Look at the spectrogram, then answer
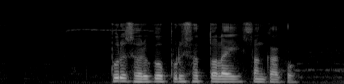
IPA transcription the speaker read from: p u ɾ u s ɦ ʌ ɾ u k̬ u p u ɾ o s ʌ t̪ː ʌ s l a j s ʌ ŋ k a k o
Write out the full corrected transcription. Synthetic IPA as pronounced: p u ɾ u s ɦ ʌ ɾ u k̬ o p u ɾ u s ʌ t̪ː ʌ l a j s ʌ ŋ k a k o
